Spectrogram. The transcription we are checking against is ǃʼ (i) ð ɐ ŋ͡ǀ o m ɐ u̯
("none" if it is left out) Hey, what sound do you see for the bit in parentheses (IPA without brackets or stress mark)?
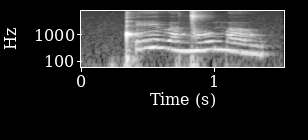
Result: e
